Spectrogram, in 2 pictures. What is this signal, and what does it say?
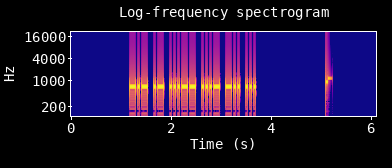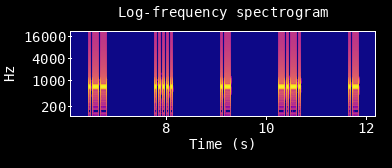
Morse code, heard as a keyed tone, about 30 wpm, spaced as for 14 wpm, 700 Hz. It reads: KA3VDS W5ACA
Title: USA Call Signs - 8x Character Spacing - 30wpm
